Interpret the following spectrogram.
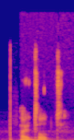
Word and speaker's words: pitot: I have no idea And how we're to done pronounce the that. outside. Pitot.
